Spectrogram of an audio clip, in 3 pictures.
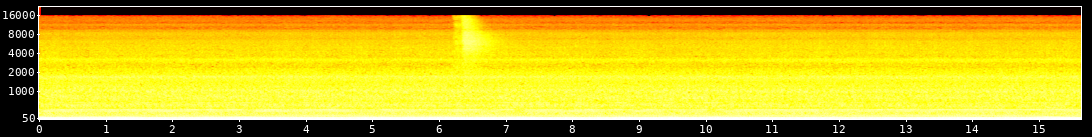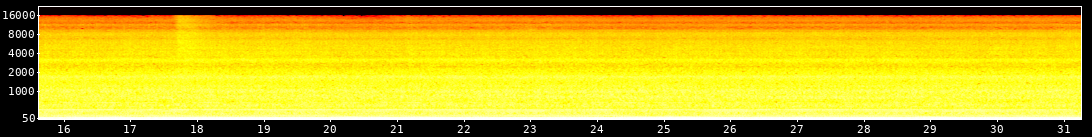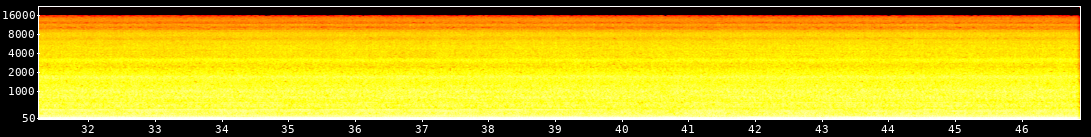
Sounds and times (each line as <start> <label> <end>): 6.3 Train Engine Starts 6.9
